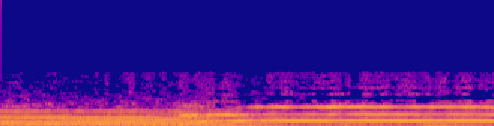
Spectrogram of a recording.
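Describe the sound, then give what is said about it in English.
A wolf howls in one long, loud cry that swoops upward partway through, then holds a steady, sustained tone to the end, with no other voices. “That wolf again.”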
